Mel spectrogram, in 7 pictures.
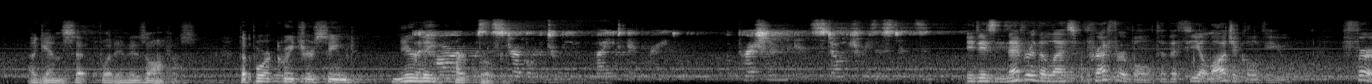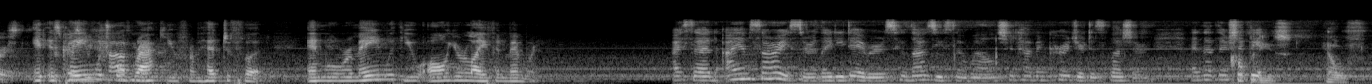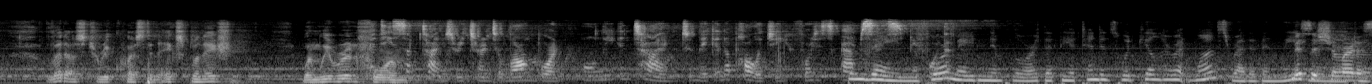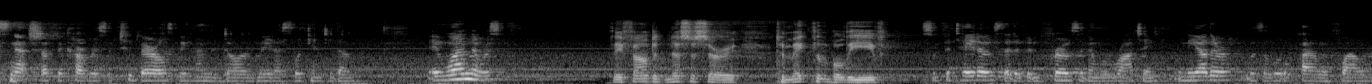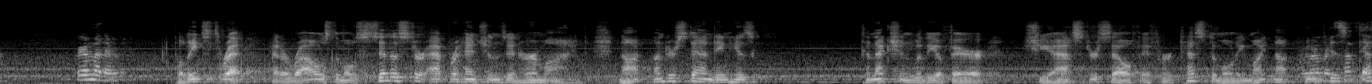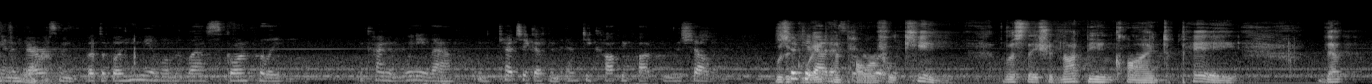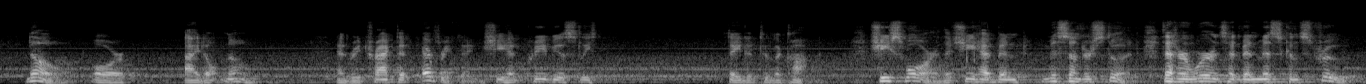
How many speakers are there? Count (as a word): nine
